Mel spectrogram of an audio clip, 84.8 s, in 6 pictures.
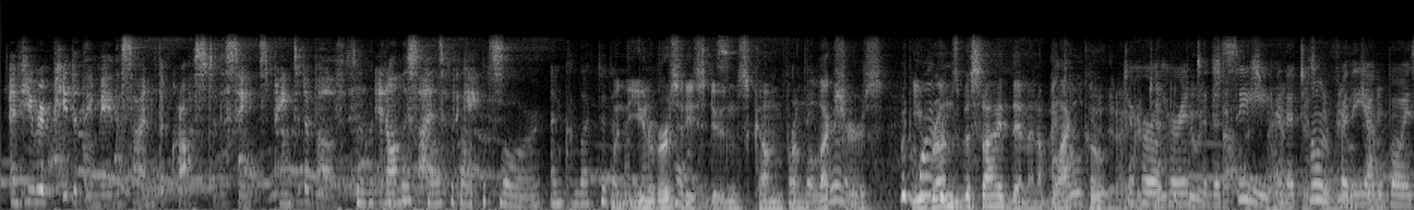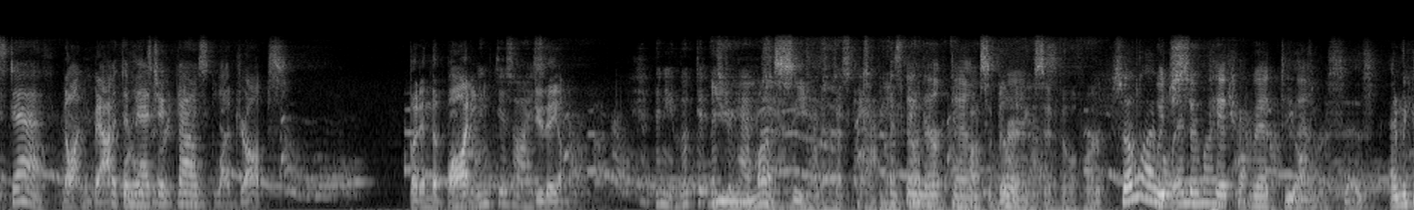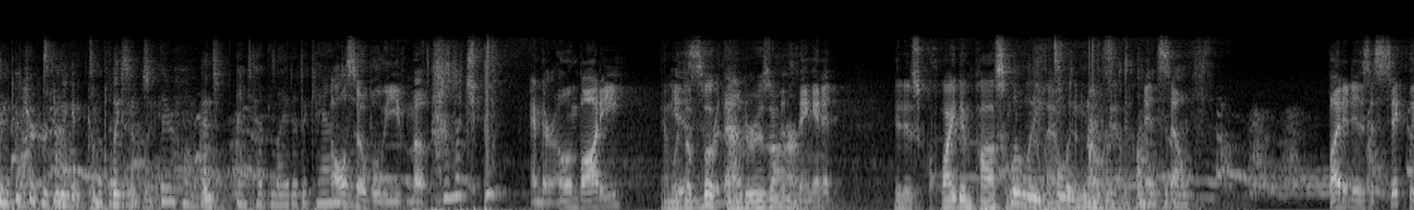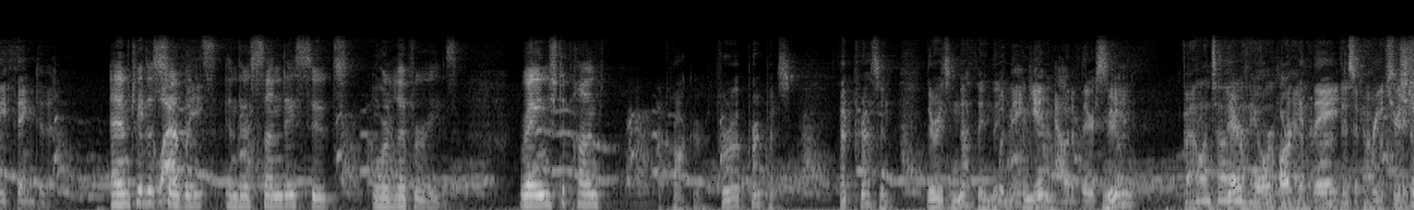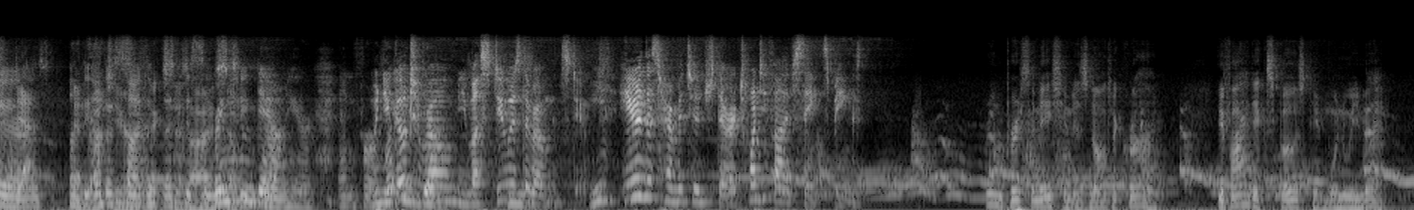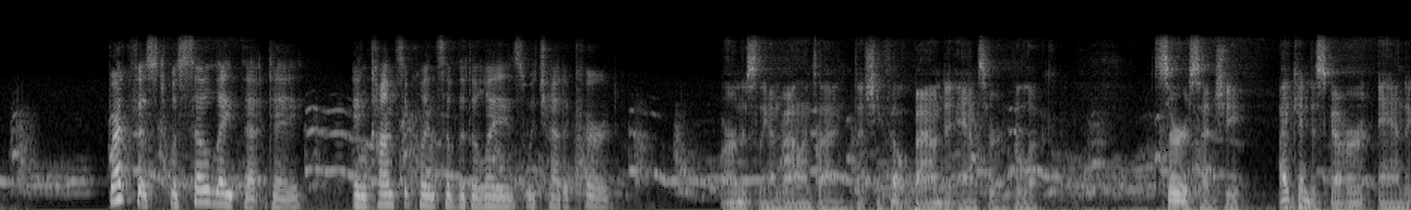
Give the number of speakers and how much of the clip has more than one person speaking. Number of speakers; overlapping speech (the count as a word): ten, about 43%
